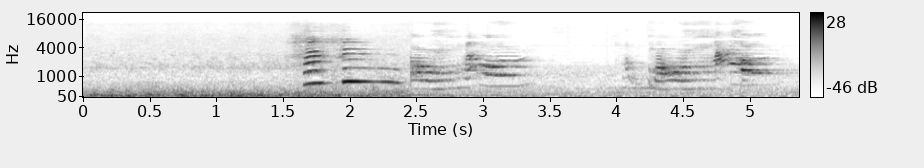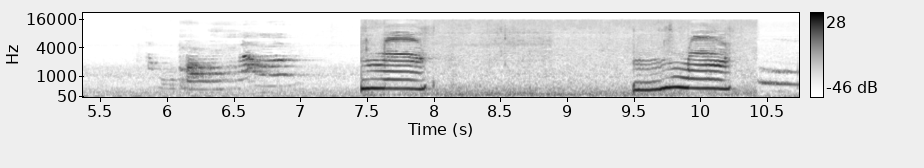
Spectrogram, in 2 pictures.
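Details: Cats meowing, short mewing calls at first, then two louder drawn-out meows near the end that rise and fall; soft background hum throughout.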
